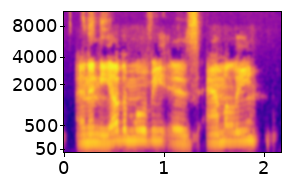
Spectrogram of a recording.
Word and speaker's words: Amélie: So, and it's called Amélie. Amélie. It's spelled Amelie. Oh, like the arena.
